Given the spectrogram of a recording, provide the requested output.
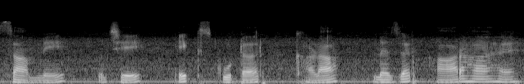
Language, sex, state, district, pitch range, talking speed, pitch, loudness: Hindi, male, Madhya Pradesh, Katni, 105-125 Hz, 105 wpm, 125 Hz, -21 LUFS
